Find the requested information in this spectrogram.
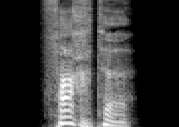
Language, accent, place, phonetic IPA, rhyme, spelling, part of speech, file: German, Germany, Berlin, [ˈfaxtə], -axtə, fachte, verb, De-fachte.ogg
- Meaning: inflection of fachen: 1. first/third-person singular preterite 2. first/third-person singular subjunctive II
